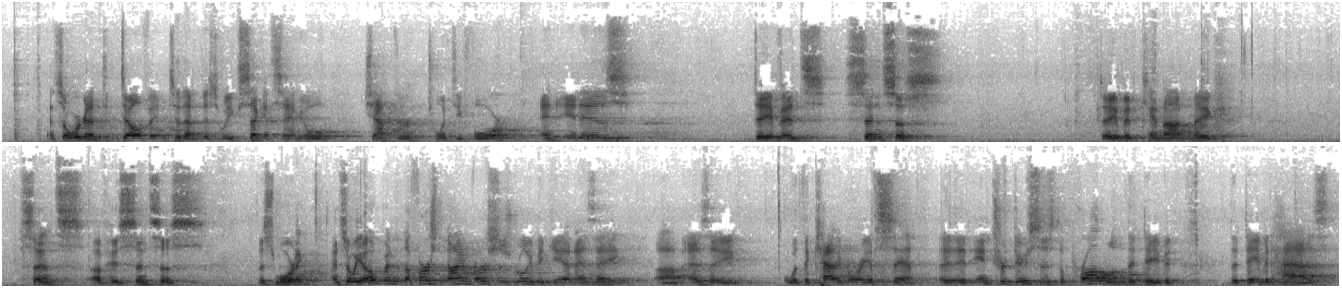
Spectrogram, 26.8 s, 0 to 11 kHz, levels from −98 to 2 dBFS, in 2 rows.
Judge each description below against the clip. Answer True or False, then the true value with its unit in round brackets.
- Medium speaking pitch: True (170 Hz)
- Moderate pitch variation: True (4.0 semitones)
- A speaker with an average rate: False (130 wpm)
